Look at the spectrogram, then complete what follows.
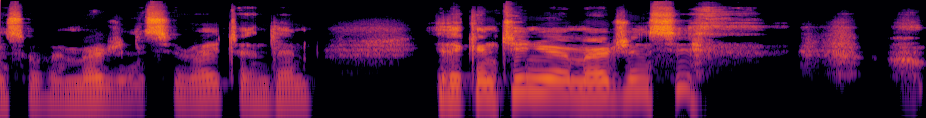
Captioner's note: laughs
